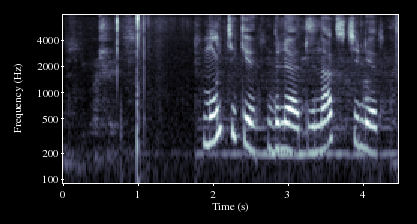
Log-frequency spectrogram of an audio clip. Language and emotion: Russian, neutral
